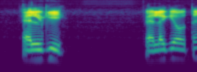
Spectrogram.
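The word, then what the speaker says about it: algae: पहला तो होते हैं एल्गी, पहला क्या होते हैं? शैवाल होते हैं, शैवाल, जिसको इंग्लिश में एल्गी भी बोलते हैं, एल्गी, ए साइलेंट है इसमें, एल्गी।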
